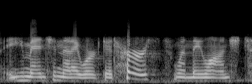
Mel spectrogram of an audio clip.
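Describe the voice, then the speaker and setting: A woman's voice: sits low, normal speed. A woman talking casually as an interview guest, explaining things with frequent conversational filler phrases. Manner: explanatory, often interjecting "you know". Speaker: interview guest, food writer and entrepreneur. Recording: muffled, band-limited with clear background noise.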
